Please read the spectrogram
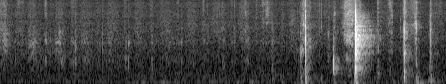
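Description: Tarot card being handled over a wooden table: faint ticks, then a few sharp clicks from about three seconds in, the loudest a snap about three and a half seconds in followed by a brief papery rustle, as a card is drawn from the deck and turned.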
